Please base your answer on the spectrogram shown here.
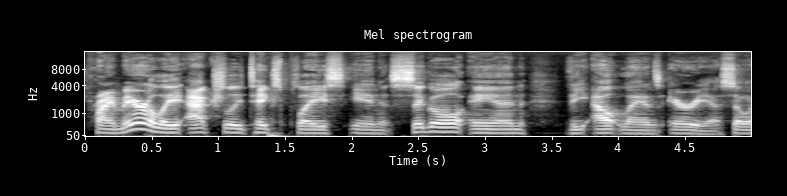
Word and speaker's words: Sigil: Um, this allows you to explore Sigle a little, which I hate that pronunciation, but that's the official one.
